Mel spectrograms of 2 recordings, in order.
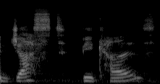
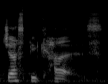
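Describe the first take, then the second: First: Slow "just because" with the t of "just" released; careful "just", t sounded before "because"; full T. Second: "just because" run together as "jus because"; no t at the end of "just"; dropped T. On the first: Teacher showing how it should be said, slow full T. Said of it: "We should say". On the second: Teacher giving a conversational example, dropped T. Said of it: "the T really disappears". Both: Shown as a demonstration.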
